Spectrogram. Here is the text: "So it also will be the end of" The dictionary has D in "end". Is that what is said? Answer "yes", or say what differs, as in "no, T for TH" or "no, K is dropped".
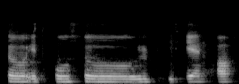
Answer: no, D is dropped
